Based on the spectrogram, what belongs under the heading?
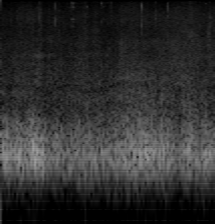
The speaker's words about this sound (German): ja, jetzt ist wieder windig hier.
